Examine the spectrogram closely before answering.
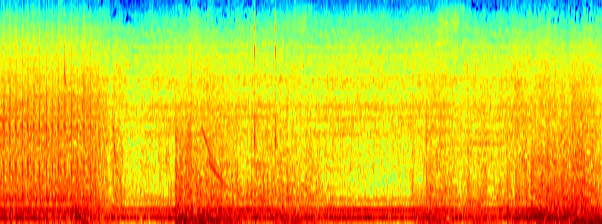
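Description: A propeller plane's engine drones steadily and loudly.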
